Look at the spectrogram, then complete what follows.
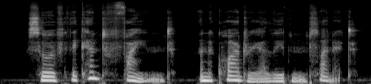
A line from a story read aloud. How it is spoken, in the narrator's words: Rush said, his tone suspiciously reasonable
